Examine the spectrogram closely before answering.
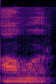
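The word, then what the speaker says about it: hour: की तरह ना हो जैसे एच ओ यू आर है तो इसको हावर नहीं पढ़ते है इसको क्या पढ़ते हैं आवर क्या पढ़ते है आवर तो उच्चारण किससे हो रहा है आवर अ ना य क्या है वल होता है तो एच लिखा है उससे फर्क नहीं है उच्चारण जब कर रहे हैं तो हावर ना उसको हम लोग आवर पढ़ते हैं पर हम लोग को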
